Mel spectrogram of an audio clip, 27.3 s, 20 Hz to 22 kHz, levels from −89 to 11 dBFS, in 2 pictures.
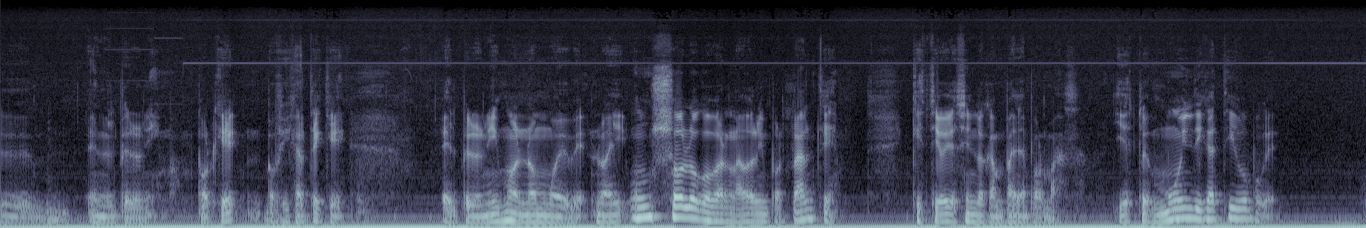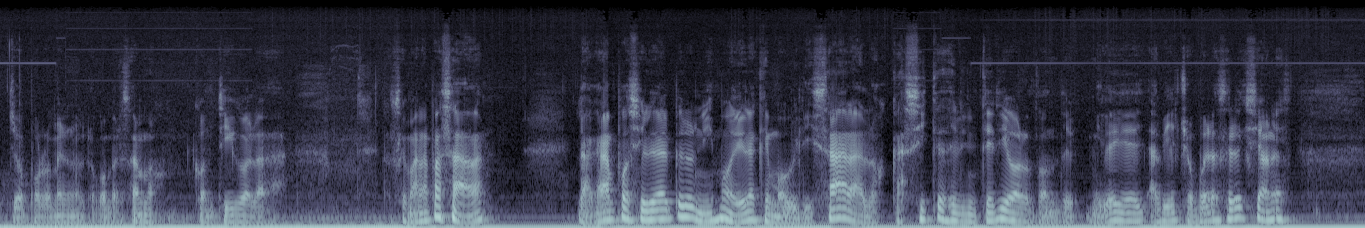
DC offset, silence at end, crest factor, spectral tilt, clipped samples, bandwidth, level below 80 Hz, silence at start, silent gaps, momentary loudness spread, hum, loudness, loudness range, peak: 10%; 0 s; 18 dB; -6 dB/octave; under 0.1%; 19 kHz; -34 dBFS; 0 s; none; 19 LU; none; -21 LUFS; 7 LU; -2 dBFS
